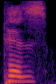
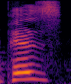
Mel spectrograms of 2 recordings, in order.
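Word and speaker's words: Pisz: P-I-S-Z. I think that's pronounced Piz.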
